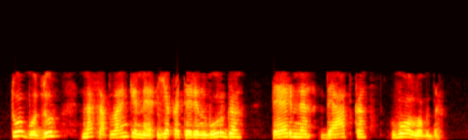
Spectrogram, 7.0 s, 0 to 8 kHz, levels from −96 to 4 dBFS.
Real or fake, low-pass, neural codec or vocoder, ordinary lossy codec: fake; 7.2 kHz; vocoder, 22.05 kHz, 80 mel bands, Vocos; AAC, 16 kbps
